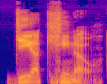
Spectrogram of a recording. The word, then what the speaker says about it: Giacchino: Michael, it's Giacchino. I remember now. That's how Mr. Collins pronounces it. That's how Bobby Roberts pronounces it. That's how the majority of people who I think might have an idea of how to pronounce things pronounce it. So we're sticking with house rules.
